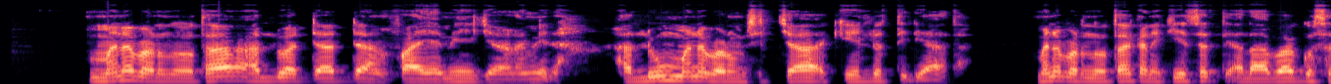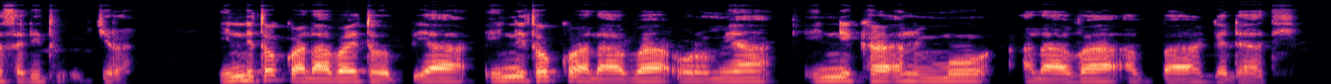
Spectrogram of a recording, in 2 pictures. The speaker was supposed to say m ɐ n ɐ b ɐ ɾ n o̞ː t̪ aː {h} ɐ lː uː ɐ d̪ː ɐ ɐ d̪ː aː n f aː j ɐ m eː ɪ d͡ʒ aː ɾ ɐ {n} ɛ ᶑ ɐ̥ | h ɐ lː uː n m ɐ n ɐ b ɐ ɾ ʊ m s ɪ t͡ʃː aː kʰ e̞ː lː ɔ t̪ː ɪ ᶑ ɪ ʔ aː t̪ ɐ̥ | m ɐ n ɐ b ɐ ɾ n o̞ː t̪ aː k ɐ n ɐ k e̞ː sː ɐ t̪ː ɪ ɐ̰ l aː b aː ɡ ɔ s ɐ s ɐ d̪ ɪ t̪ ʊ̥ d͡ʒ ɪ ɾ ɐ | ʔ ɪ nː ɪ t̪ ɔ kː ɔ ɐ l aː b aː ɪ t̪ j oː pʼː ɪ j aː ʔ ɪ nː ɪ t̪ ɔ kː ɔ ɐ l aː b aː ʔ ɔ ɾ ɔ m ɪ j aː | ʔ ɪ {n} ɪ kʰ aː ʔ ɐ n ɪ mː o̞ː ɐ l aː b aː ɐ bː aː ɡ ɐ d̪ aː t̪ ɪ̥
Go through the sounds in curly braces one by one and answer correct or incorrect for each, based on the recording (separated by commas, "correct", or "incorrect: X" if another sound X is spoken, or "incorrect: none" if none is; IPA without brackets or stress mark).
correct, incorrect: m, incorrect: nː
